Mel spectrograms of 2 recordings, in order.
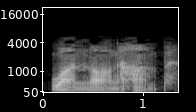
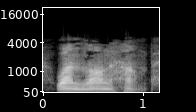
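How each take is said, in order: First: Low, slow, soft amused repeat; slow drunken murmur. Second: Said in the usual way. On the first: A narrator's reading. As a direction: savour the phrase slowly, almost to yourself. Drunk mind repeats phrase.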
